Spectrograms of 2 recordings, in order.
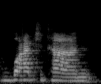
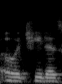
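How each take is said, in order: First: The word starts with a plain W sound. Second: The word starts with an O sound. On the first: This is the usual outside pronunciation. "it's called Wachita" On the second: This is how the locals say it. "they pronounce the O"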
